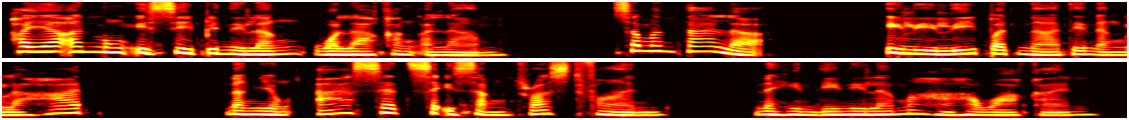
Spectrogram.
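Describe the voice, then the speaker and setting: A woman acts out an earnest male lawyer in an audio drama. The delivery is measured, formal and authoritative, in a lowish female register with a close, dry sound. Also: lively intonation, darkish tone, dry recording. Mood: calm, reassuring. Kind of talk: Tagalog audio drama dialogue.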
